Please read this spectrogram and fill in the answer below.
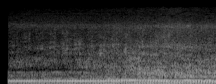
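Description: A vehicle engine running steadily, a low even hum over a wash of noise.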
